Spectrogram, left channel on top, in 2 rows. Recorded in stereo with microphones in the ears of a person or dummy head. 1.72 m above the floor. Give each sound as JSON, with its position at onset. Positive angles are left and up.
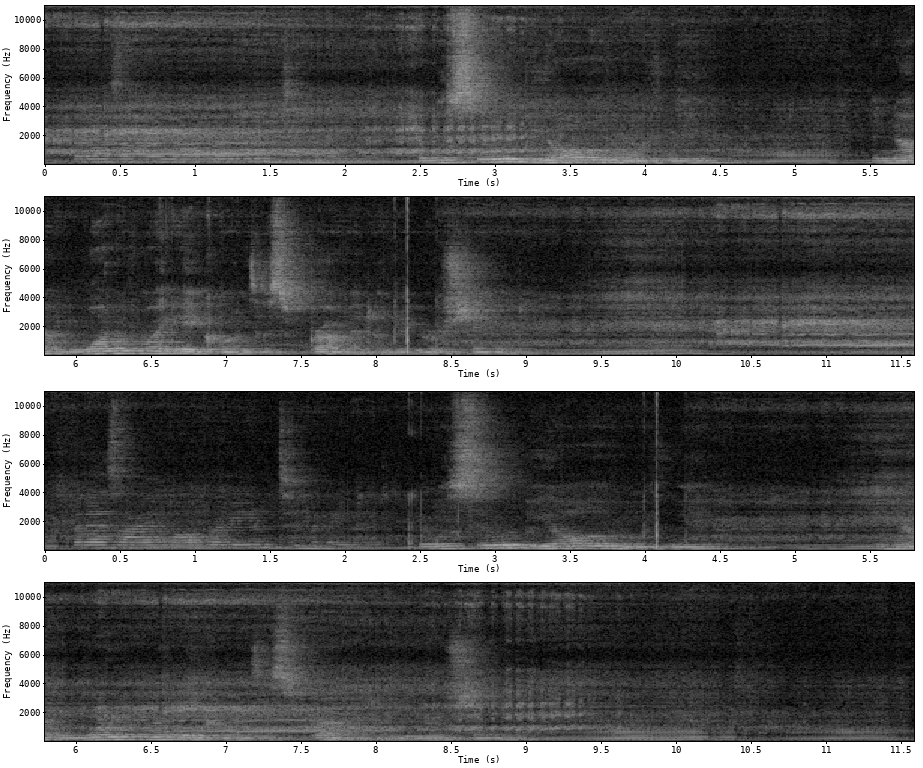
{"t": 0.2, "sound": "a woman speaking", "side_deg": -55, "distance_m": 3.0}
{"t": 2.5, "sound": "a woman speaking", "side_deg": 70, "distance_m": 2.5}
